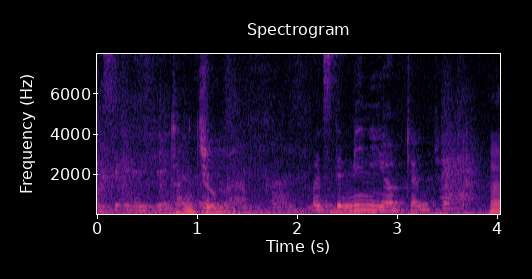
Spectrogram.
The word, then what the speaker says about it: Jangchub: So, Jang you can do. Jang, podemos fazer Jang. Like John or Jang. Jang ou Jang. Chub. Chub. Jangchub.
